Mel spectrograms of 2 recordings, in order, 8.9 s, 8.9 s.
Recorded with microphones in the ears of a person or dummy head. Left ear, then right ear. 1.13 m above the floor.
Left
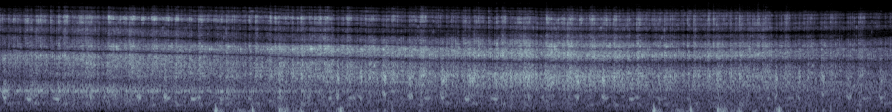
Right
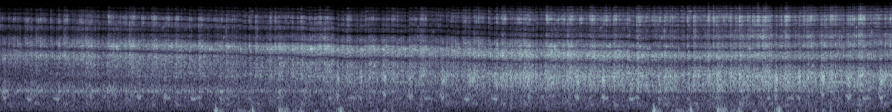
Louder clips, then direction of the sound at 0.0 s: Even; 20° left (ahead or behind).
